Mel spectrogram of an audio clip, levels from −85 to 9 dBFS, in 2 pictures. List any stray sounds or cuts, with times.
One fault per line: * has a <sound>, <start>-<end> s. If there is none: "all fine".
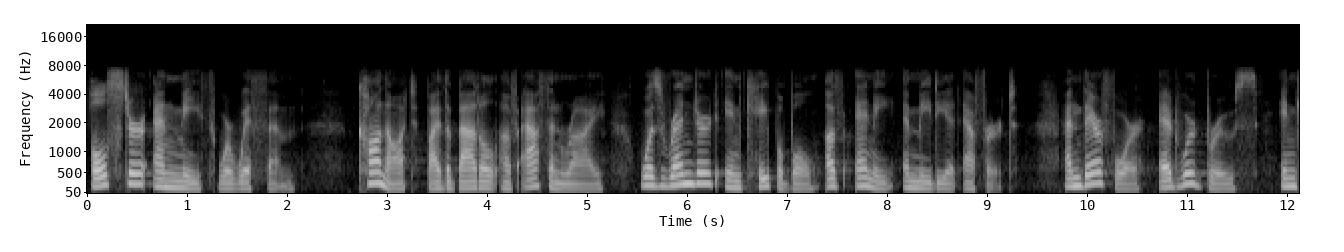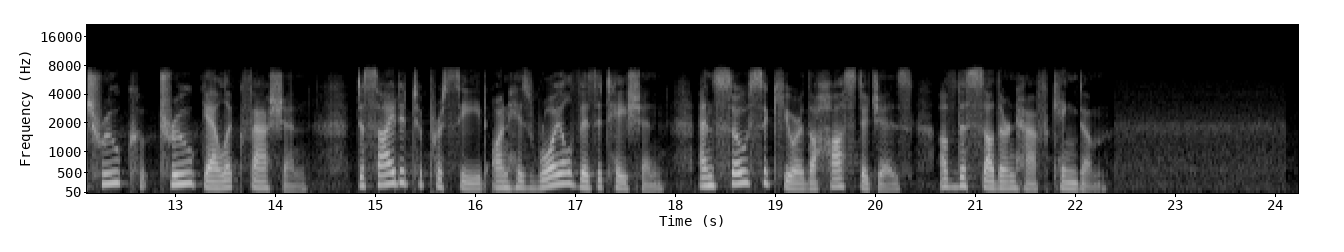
all fine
